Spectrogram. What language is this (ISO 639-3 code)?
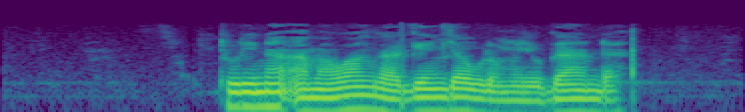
lug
